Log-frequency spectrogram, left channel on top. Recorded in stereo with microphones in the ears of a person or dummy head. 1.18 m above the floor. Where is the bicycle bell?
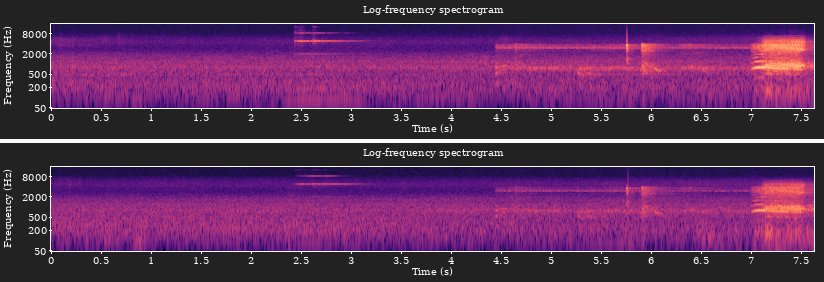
45° left (ahead or behind), 9 m.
